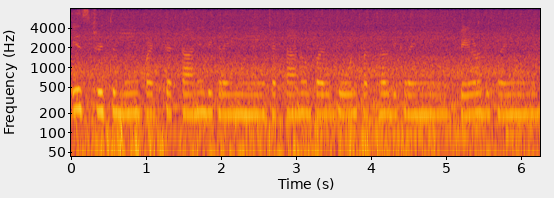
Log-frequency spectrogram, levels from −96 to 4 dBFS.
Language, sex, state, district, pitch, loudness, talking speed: Hindi, female, Uttar Pradesh, Hamirpur, 195 Hz, -17 LUFS, 180 wpm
